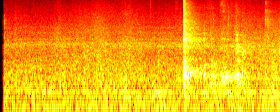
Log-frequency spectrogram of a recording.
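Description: Quiet steady background noise, then a single sudden knock about three-quarters of the way in, ringing briefly as it dies away.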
